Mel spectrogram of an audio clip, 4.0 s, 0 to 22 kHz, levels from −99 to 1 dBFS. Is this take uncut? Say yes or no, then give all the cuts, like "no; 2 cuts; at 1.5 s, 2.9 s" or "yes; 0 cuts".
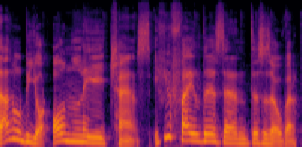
yes; 0 cuts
